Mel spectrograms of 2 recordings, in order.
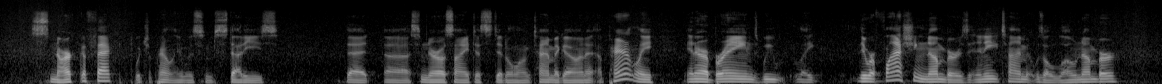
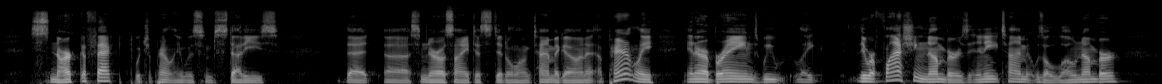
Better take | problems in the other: second | hiss; noticeable; throughout; 20 dB below the speech

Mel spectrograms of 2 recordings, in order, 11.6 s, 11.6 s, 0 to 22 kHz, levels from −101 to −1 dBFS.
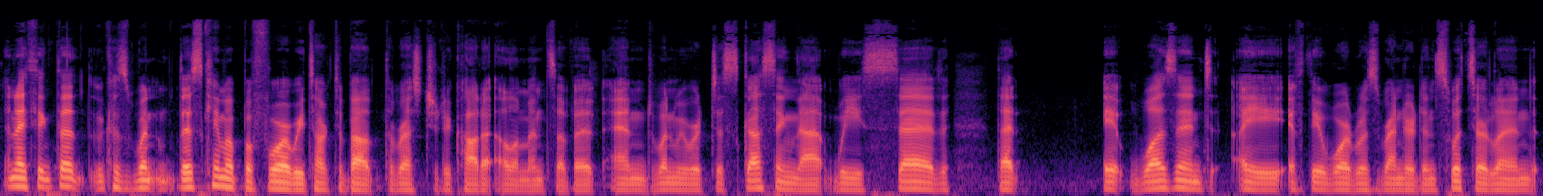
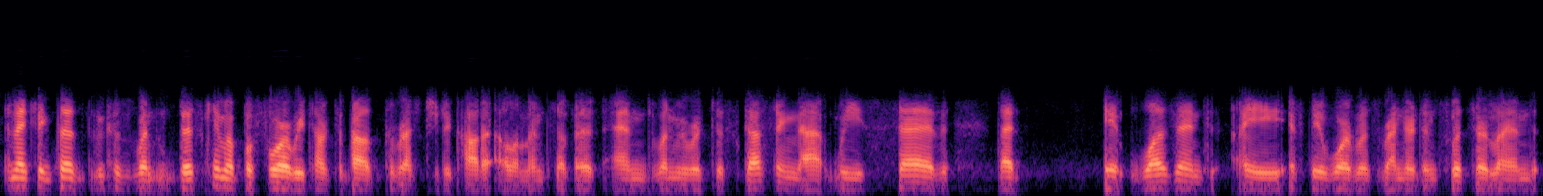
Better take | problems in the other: first | phone-call audio; poor line

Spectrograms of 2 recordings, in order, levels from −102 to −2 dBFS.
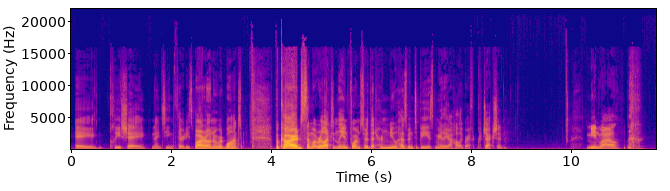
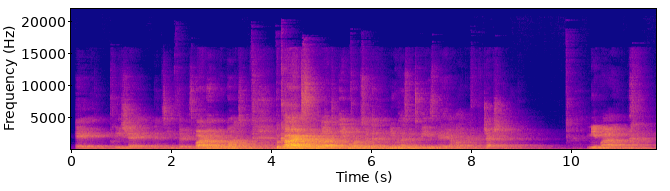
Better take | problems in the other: first | off-mic speech; far // room echo; strong; dies away in 2.5 s

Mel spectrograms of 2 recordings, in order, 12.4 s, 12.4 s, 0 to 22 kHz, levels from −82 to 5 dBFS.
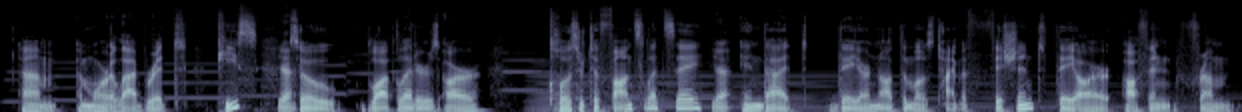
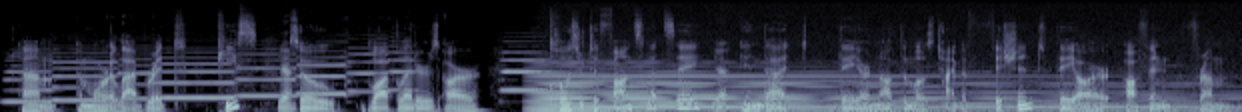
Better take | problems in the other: first | background music; loud; throughout; 3 dB below the speech; faint in the first

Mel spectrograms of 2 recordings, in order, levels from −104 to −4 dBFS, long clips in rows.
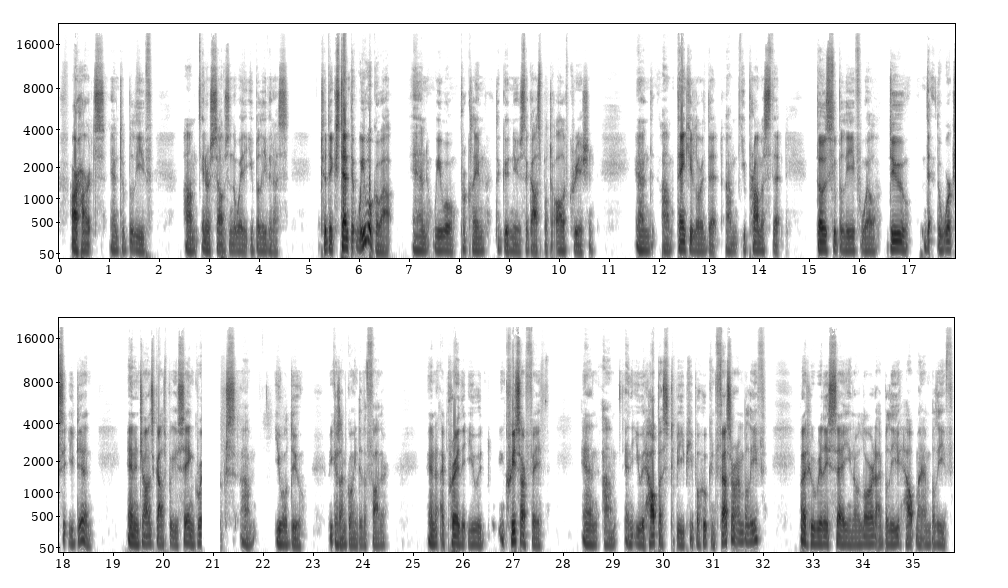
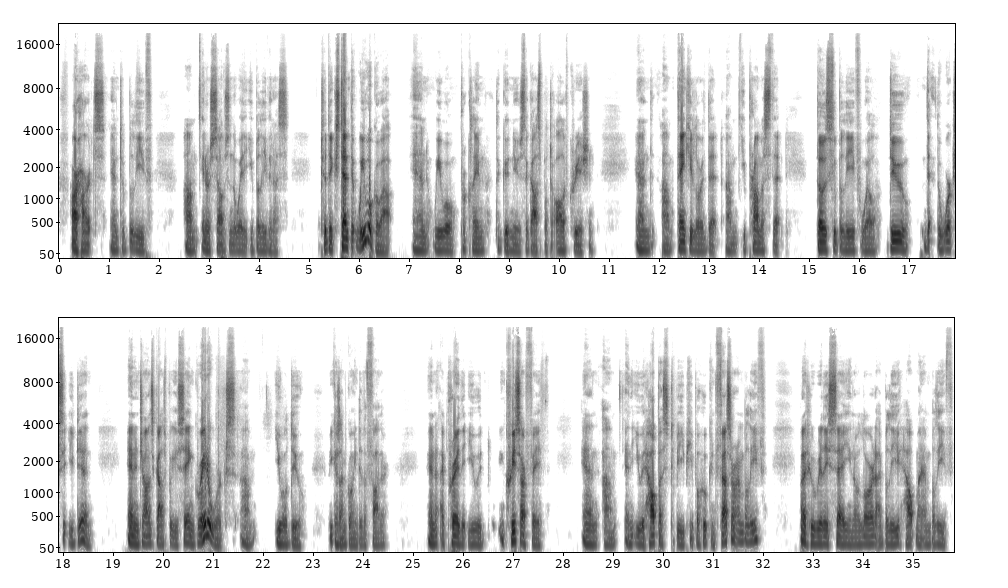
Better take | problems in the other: second | audio cutting out; at 21 s

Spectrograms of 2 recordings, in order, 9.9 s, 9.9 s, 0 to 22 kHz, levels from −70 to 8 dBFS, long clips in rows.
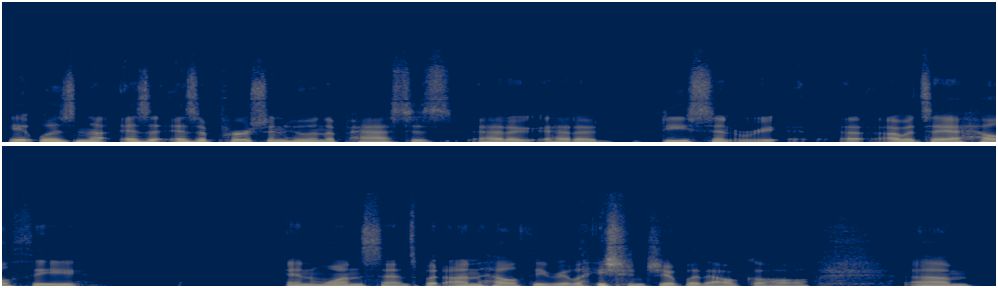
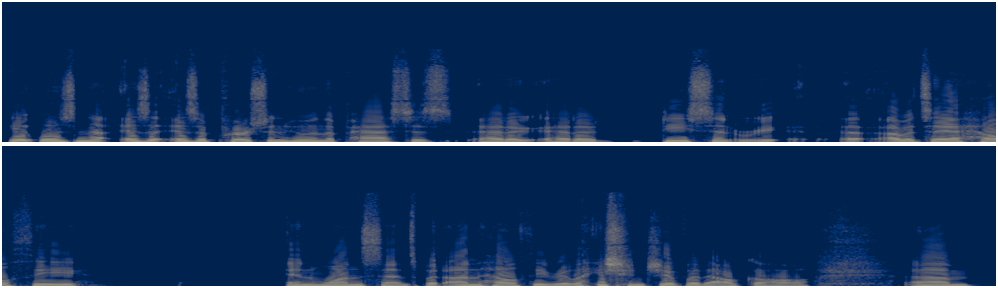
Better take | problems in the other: first | distortion; slight; 10 dB below the speech

